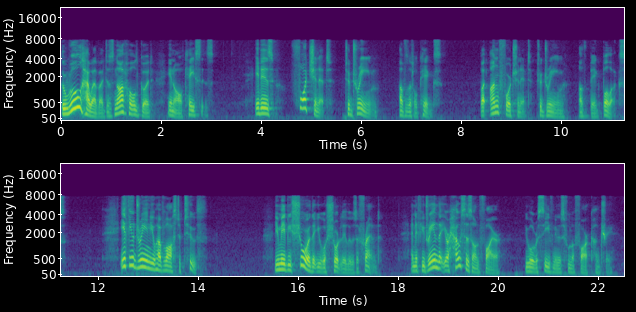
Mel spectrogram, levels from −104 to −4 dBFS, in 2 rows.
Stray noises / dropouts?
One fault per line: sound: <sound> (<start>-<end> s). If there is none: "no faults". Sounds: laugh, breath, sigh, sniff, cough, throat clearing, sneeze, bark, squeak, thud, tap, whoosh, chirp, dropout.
no faults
